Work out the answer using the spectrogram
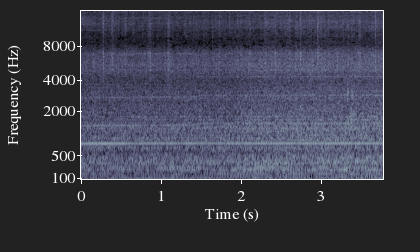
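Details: Gas furnace after replacing faulty control board: steady, even hum with smooth airy whir as the inducer kicks on normally before ignition; igniter then glowed and lit.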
